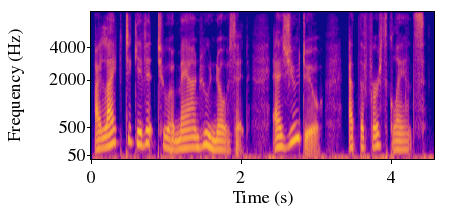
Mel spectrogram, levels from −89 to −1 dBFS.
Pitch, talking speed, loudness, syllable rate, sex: 165 Hz, 235 wpm, -21 LUFS, 5.1 syllables/s, female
